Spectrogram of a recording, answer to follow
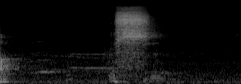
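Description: A man's short, sharp breath, a hiss about a second in, drawn between phrases of speech.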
